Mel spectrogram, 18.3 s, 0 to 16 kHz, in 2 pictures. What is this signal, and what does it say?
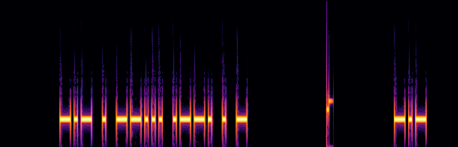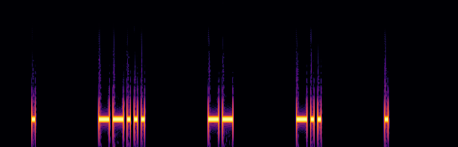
Morse code, heard as a keyed tone, about 17 wpm, spaced as for 9 wpm, 700 Hz. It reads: KE7PET KE7MDE
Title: USA Call Signs - 6 Characters - 6x Character Spacing - 17wpm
